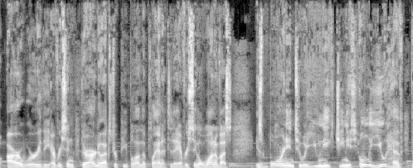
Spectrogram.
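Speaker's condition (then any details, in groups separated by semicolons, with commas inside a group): No condition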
